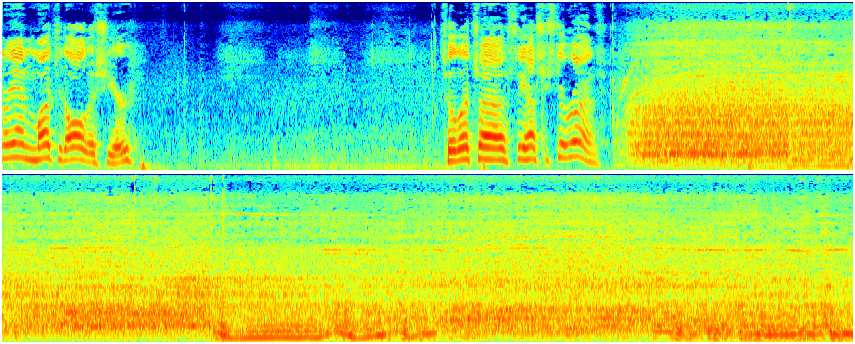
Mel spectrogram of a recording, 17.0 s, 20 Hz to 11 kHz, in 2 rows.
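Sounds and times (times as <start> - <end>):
vacuum cleaner running: 6.1 - 17.0.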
